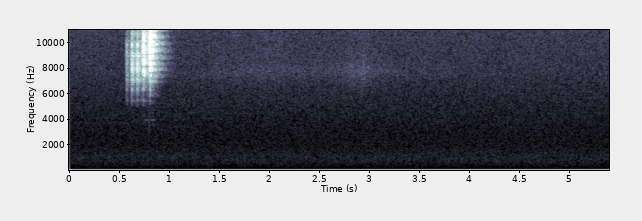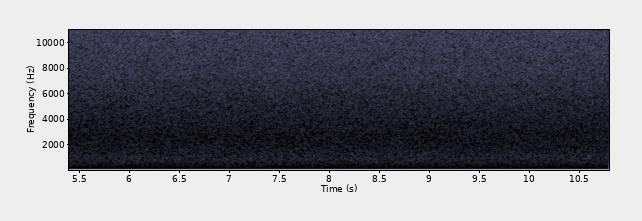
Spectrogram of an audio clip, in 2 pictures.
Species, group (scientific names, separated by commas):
Parasteropleurus martorellii, Orthoptera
